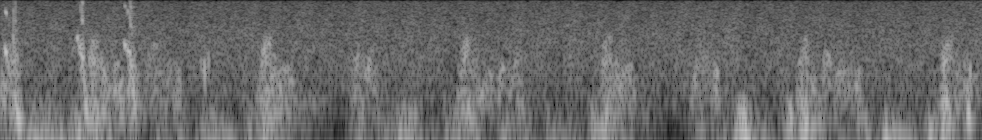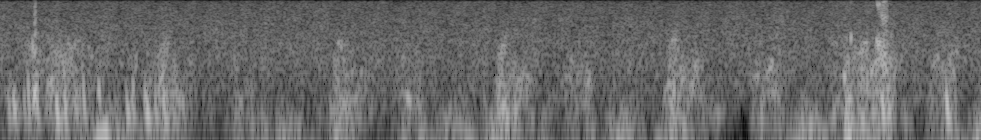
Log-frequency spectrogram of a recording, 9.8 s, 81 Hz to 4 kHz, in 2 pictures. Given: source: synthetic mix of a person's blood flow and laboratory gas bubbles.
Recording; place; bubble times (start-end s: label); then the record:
Doppler ultrasound of blood flow; precordium
0.00-0.14 s: bubbles
0.34-0.48 s: bubbles
0.54-0.80 s: bubbles
0.97-1.08 s: bubbles
4.79-4.90 s: bubbles
4.92-5.46 s: bubbles
5.51-5.79 s: bubbles
9.04-9.51 s: bubbles
9.57-9.71 s: bubbles
9.79-9.82 s: bubbles
From the record:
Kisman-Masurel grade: 223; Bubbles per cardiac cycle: several, 3 to 8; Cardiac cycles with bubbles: 10 to 50%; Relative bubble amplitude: loud (0.450 to 0.775); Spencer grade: 2 (many but less than half of the cardiac periods contain bubble signals, singularly or in groups); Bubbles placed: anywhere in the cardiac cycle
